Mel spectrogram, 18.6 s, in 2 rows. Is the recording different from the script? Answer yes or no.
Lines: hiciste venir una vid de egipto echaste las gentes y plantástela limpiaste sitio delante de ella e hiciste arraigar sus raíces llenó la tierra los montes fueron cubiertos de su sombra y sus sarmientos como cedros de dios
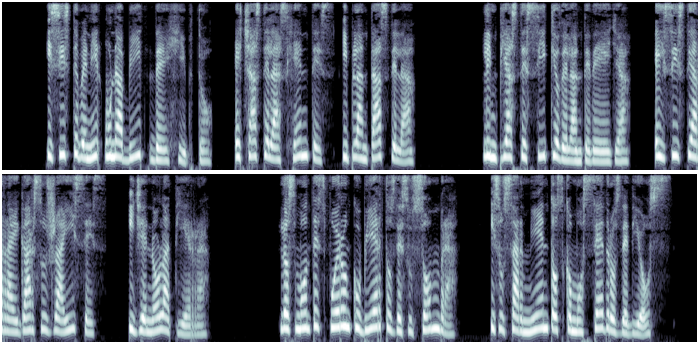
yes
